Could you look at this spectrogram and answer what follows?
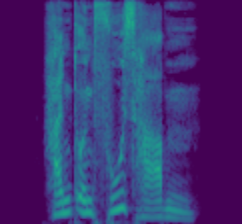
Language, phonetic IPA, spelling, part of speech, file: German, [hant ʊnt ˈfuːs ˌhaːbn̩], Hand und Fuß haben, phrase, De-Hand und Fuß haben.ogg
